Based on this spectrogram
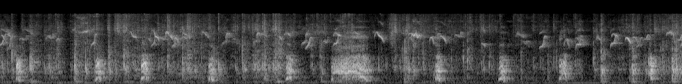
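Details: Mother hen with chicks that bite her while she pecks at them: steady low clucking, a brief louder burst in the middle, and continuous high chick peeps.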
